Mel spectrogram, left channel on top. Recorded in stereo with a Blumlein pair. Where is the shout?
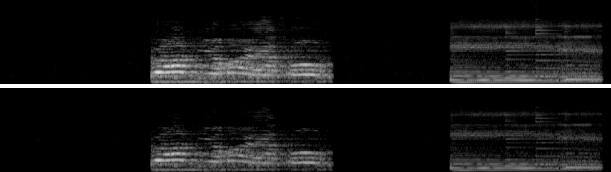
20° left.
